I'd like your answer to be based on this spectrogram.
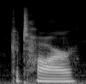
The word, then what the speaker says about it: Qatar: Qatar or Qatar? – Qatar.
